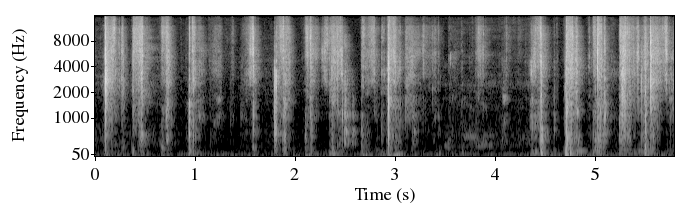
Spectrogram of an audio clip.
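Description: Tarot cards are shuffled and drawn close up, with crisp riffling bursts and snapping flicks repeating unevenly throughout, no talking over them.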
